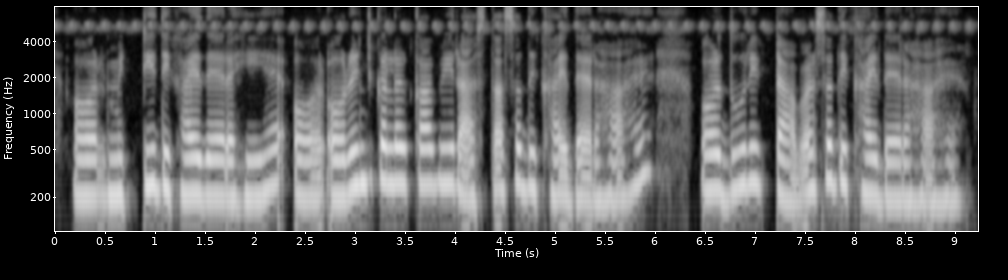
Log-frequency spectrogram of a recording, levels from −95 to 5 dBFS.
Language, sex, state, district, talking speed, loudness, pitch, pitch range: Hindi, female, Bihar, Jamui, 160 wpm, -17 LUFS, 220 Hz, 200-255 Hz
